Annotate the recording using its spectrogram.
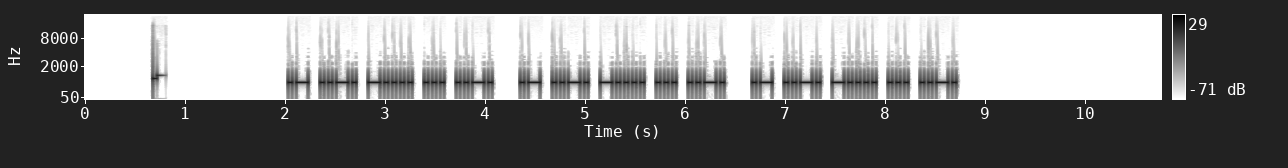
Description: Morse code, heard as a keyed tone, about 28 wpm, 700 Hz. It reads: AF6SF AF6SF AF6SF
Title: USA Call Signs Repeated 3x 30wpm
